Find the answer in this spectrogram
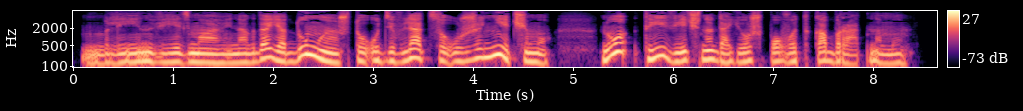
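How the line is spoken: Grumbling mutter. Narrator (Russian): пробурчал он

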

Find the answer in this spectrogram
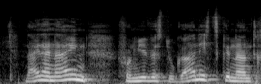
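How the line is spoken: Calling out. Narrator (German): rief Sophiechen

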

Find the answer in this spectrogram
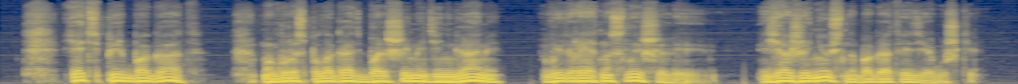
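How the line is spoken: Timid, guilty. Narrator (Russian): Пенегин робко, словно виновный, проговорил

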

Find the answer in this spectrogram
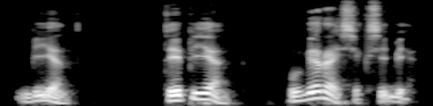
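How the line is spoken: Extremely calm. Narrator (Russian): ответил он предельно спокойно

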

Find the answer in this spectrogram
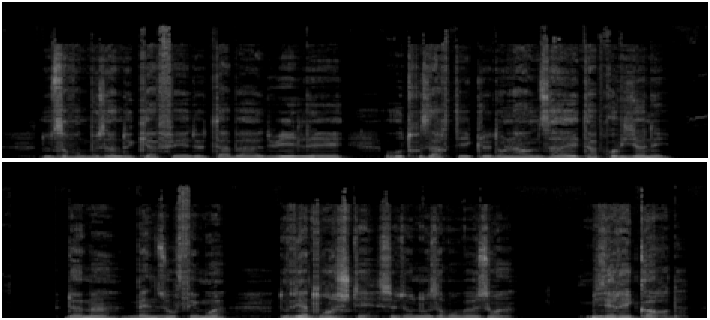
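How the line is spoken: Exclaimed. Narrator (French): s'écria Isaac, auquel cette exclamation échappait toujours

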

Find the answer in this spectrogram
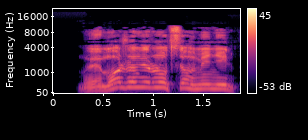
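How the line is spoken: Shout. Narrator (Russian): прокричал Фомье

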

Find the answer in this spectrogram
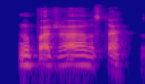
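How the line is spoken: Pleading. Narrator (Russian): взмолилась Эстер

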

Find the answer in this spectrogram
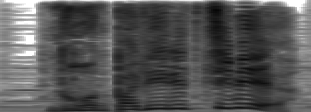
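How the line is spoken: Exclaimed. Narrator (Russian): воскликнул Лайм

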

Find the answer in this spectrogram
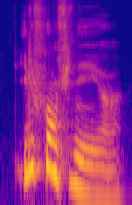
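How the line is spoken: Plain. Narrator (French): dit-il

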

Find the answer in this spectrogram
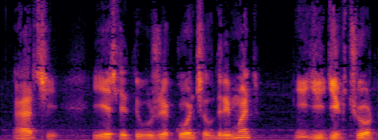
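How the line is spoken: Plain. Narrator (Russian): ответил я

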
